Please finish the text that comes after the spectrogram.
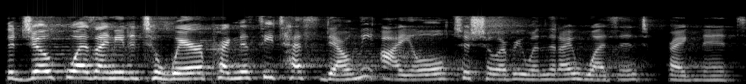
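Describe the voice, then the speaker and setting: Middle-aged woman, American accent, high voice, heartfelt testimony, long reverb of a large hall. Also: fairly even intonation, normal speed. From California, United States. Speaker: guest giving personal testimony. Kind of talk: personal testimony to a church audience. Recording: muffled, echoey large hall.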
